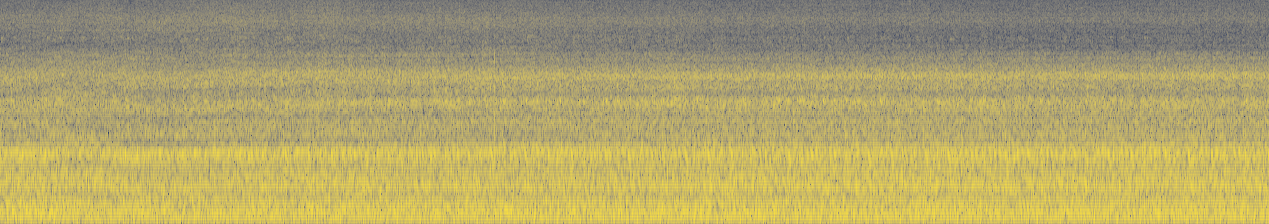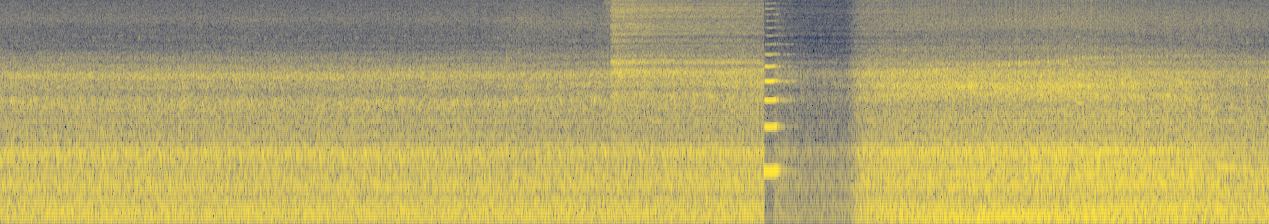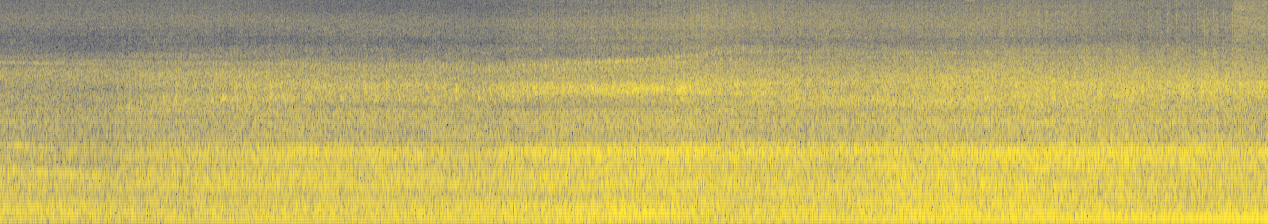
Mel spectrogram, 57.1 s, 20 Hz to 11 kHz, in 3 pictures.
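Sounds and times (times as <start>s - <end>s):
diesel locomotive idling: 0.0s - 57.0s
air hissing: 28.1s - 30.3s.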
